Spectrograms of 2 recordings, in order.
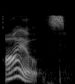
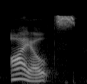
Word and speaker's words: IELTS: is called an acronym with an acronym we don't pronounce the individual letters we pronounce it as a word so we say IELTS not i e l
